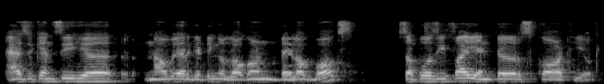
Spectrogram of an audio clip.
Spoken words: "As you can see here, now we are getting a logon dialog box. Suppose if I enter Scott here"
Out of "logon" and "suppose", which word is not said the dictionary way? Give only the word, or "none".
none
